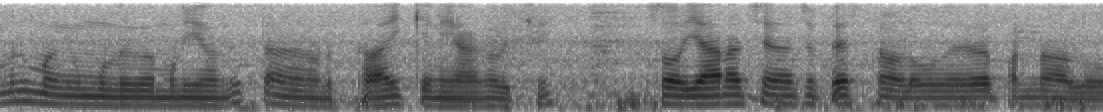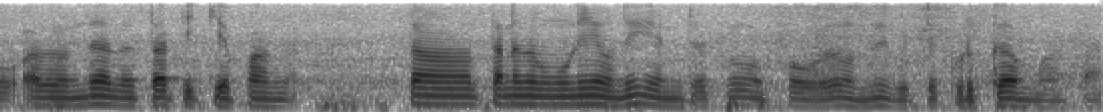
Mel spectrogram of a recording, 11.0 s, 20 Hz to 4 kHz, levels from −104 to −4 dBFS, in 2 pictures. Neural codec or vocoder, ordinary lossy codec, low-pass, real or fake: none; none; 3.6 kHz; real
